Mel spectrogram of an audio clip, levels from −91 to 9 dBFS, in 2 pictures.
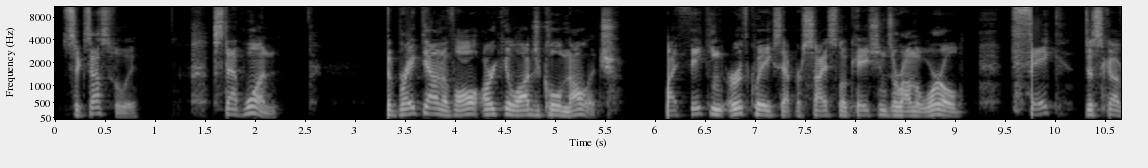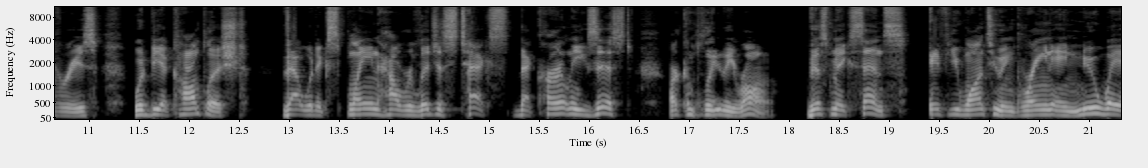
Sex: male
